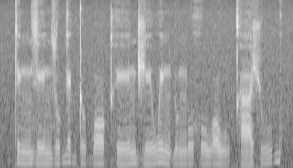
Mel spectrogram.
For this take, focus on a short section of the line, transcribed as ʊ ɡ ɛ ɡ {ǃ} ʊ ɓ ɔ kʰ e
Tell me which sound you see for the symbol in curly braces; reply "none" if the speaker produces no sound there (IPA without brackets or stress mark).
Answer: ʈ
